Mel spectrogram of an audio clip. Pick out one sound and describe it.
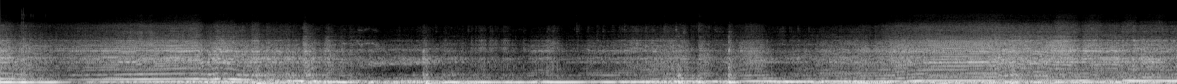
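A racing car engine roars loudly from inside the cabin, revving up and down through gear changes.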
